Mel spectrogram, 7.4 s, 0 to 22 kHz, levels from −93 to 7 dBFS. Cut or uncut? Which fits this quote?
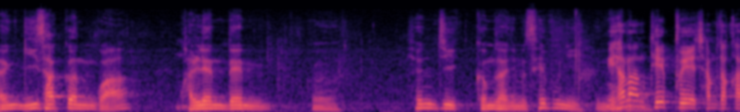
uncut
